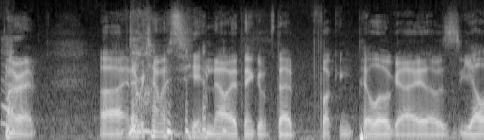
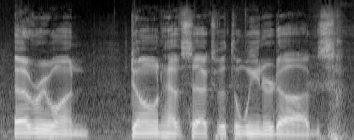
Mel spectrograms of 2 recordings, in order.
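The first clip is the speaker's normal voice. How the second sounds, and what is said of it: Imitates another person's voice. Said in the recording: “I'm going to try to do my John Benjamin impersonation. ... Pretty good.”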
